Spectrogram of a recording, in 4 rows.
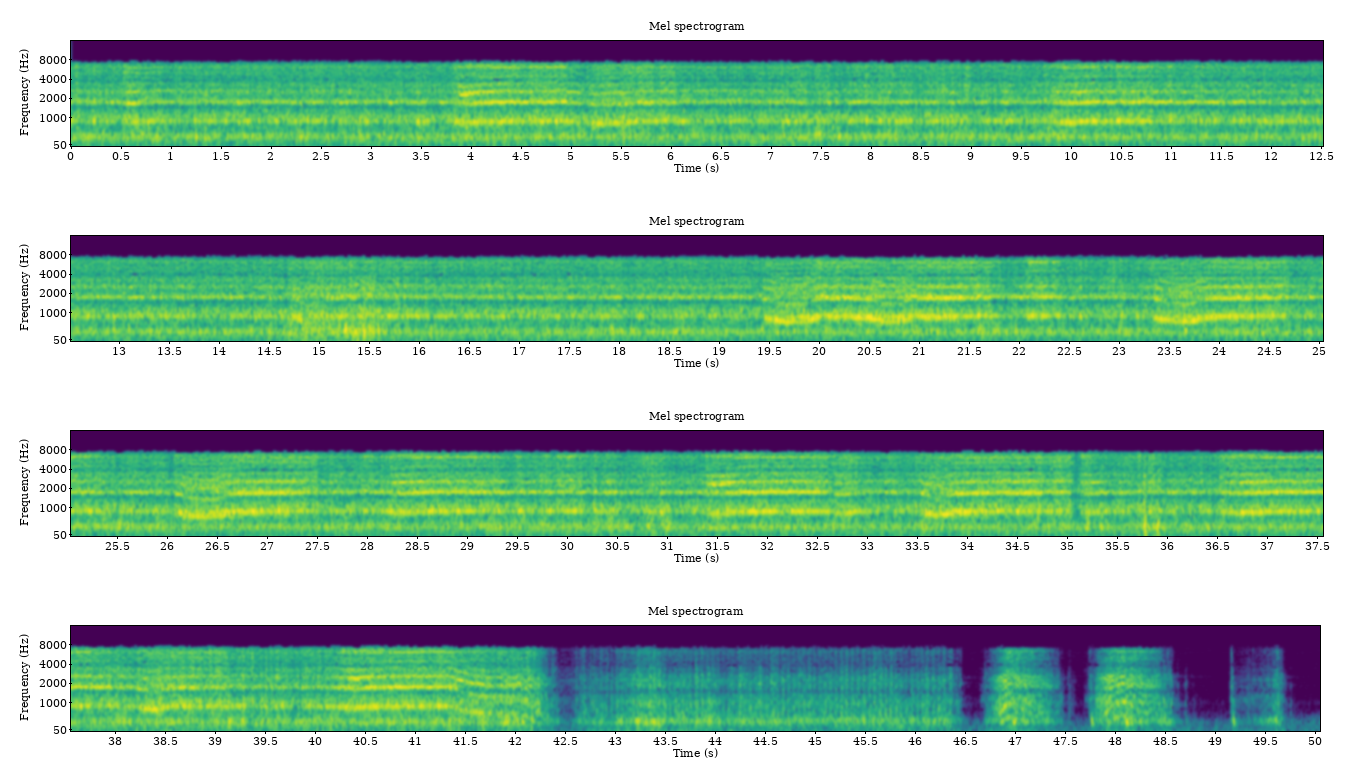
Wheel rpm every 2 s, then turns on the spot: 230, 230, 230, 230, 230, 230, 230, 230, 230, 230, 220, 230, 230, 230, 230, 230, 230, 230, 230, 230, 210, 40, 30, 20, 10.
42-46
